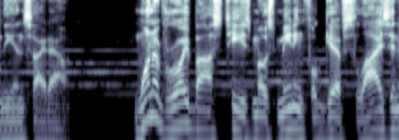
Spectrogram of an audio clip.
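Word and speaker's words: Rooibos: Roy Boss tea, pronounced Roy Boss, may not be as well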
